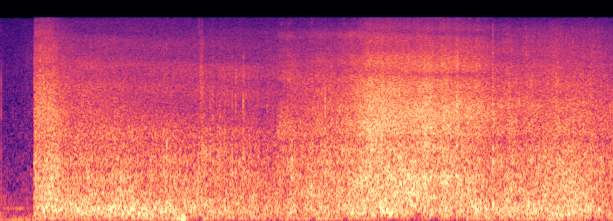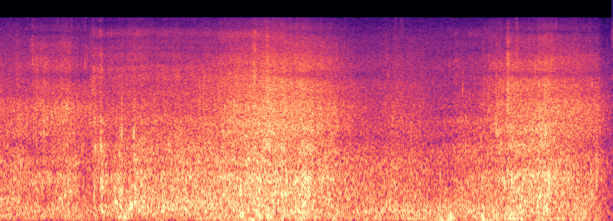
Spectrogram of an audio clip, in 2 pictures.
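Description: Sea surf washing onto a sandy beach, with wind, setting in about half a second in and swelling louder about four seconds in and again around nine seconds.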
